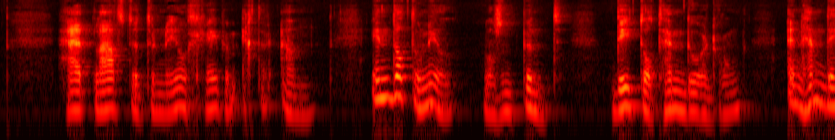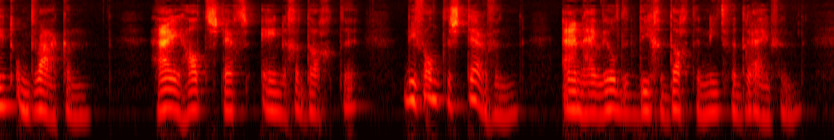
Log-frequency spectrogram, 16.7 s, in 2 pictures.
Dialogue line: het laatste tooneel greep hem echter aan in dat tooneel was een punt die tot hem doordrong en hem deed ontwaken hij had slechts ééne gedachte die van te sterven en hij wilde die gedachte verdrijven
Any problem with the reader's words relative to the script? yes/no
yes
